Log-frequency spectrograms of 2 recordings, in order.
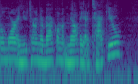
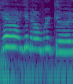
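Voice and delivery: high, bright-sounding fake cheer, much louder; fake happy; 11 semitones higher, 5 dB louder, slower than usual. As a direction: put on a forced carefree front. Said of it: "someone's acting like they're happy".

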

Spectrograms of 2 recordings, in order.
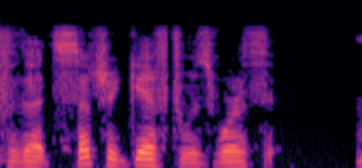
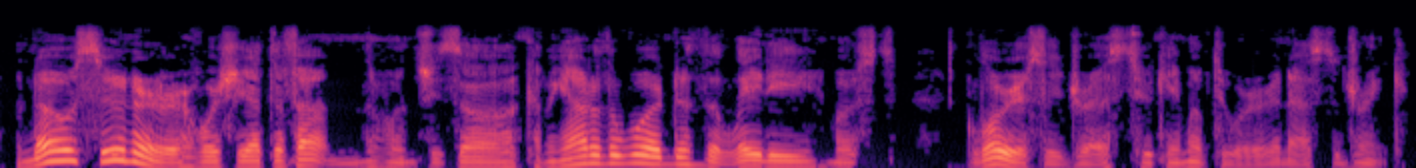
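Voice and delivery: plain reading voice

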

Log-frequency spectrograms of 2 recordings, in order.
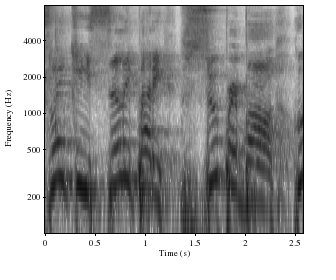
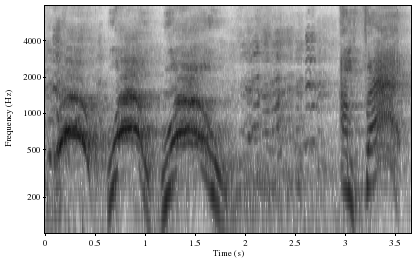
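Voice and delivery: startled by mirror; 10 semitones higher, much slower than usual. Acted. Startled by his own reflection in the mirror, high yelp. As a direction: jump back at your own reflection.

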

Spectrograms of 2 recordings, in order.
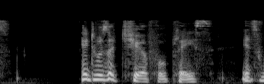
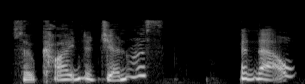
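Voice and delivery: voice cracking; 6 semitones higher than usual. A narrator's reading. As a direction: voice breaking on the last words. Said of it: "Her voice cracked".

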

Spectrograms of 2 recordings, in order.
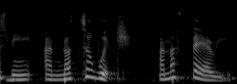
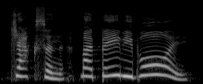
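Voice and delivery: loud, high overjoyed call; mother overjoyed to see son; joyful reunion cry; 7 semitones higher, 11 dB louder than usual. Acted. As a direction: call out with relief and joy.

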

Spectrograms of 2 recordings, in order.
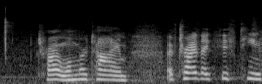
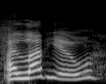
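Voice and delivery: ordinary talk

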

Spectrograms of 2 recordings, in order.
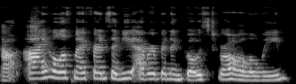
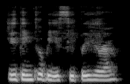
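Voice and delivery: ordinary delivery, nothing marked

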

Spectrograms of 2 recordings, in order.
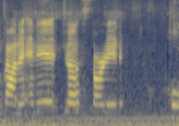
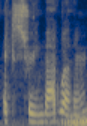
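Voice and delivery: Extreme bad weather. said much softer and lower, almost whispered; whispered warning; 5 semitones lower, 17 dB quieter than usual. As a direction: drop to a spooky hush on Extreme bad weather. Repeating quieter still.

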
